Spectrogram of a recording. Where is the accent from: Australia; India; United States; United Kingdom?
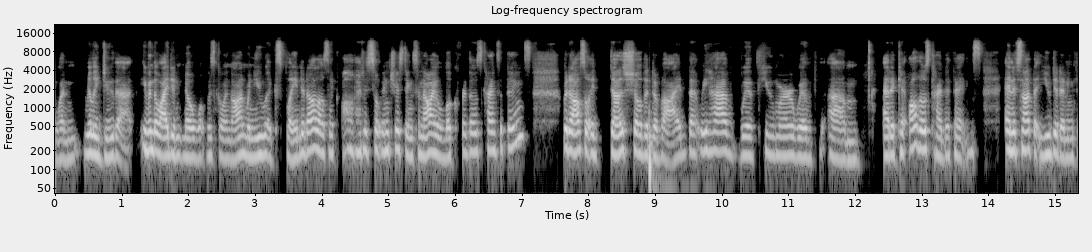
United Kingdom; England; I'm British, I'm from England.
